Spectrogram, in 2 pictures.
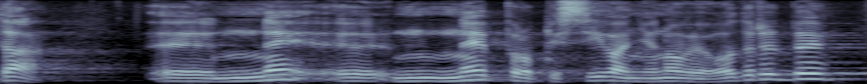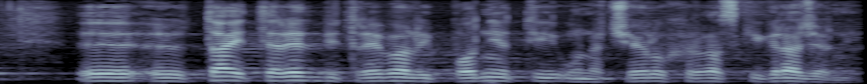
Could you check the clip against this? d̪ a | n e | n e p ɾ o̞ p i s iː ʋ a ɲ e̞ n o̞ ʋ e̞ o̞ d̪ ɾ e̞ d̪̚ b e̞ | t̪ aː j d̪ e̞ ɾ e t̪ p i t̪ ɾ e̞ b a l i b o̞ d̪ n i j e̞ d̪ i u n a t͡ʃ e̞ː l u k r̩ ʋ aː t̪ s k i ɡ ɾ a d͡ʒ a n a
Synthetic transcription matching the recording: d̪ a | n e | n e p ɾ o̞ p i s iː ʋ a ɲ e̞ n o̞ ʋ e̞ o̞ d̪ ɾ e̞ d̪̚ b e̞ | t̪ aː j t̪ e̞ ɾ e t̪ b i t̪ ɾ e̞ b a l i p o̞ d̪ n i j e̞ t̪ i u n a t͡ʃ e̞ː l u x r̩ ʋ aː t̪ s k i ɡ ɾ a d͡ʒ a n i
